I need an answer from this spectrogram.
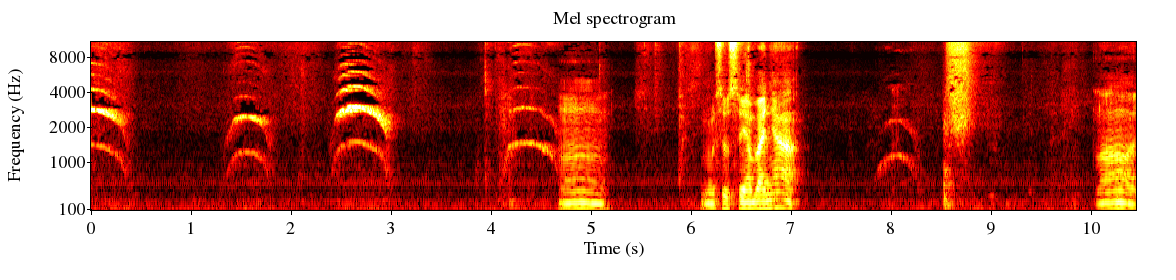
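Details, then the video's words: Young kitten in Palembang, left behind by its mother, giving a run of short arched meows that rise then fall, about five in the first five seconds, followed by Indonesian speech and a few more meows. "Si Meong Lucu"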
